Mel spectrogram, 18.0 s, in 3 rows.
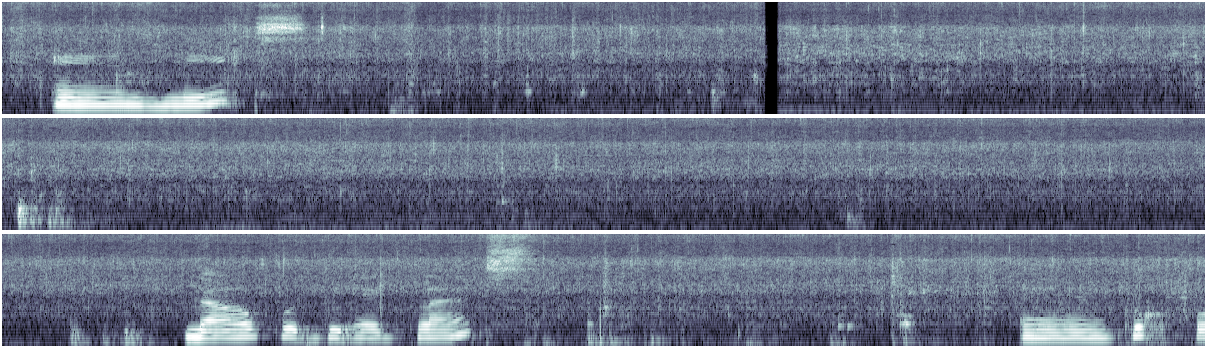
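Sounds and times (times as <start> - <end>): meat sizzling in a skillet: 0.0 - 18.0
spatula stirring: 14.6 - 18.0.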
